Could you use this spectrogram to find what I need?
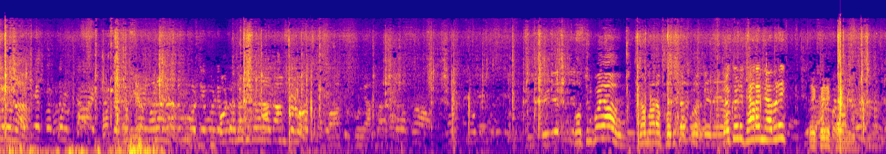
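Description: Shovels scrape and crunch into loose gravel.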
